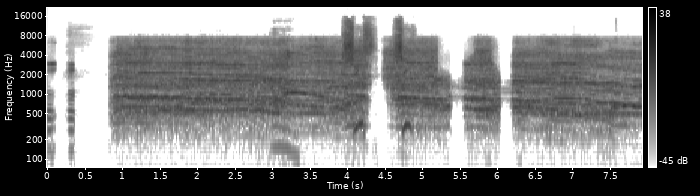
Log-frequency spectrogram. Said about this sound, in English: Babe, just so you know, the live studio audience is booing you right now.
